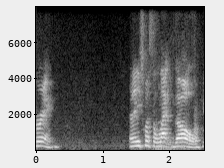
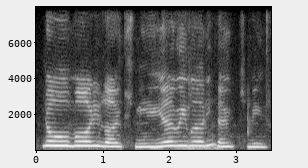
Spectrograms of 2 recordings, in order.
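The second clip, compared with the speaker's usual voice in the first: slow whiny mock lament; hammed-up pity party; mock self-pity; slower than usual. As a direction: whine it like a sulking kid. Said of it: "Just kidding".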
